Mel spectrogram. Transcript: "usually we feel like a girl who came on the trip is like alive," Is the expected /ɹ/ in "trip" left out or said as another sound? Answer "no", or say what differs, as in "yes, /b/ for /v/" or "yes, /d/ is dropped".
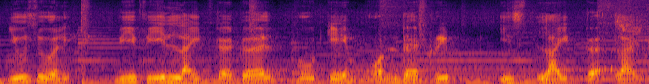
no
